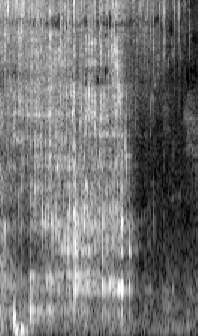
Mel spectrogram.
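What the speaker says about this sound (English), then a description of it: "So let's add the water." Water poured into a pot of Mexican style beans, a steady splashing pour for about a second and a half that then stops, leaving quiet drips.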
